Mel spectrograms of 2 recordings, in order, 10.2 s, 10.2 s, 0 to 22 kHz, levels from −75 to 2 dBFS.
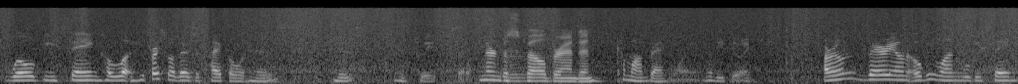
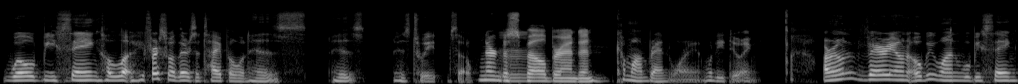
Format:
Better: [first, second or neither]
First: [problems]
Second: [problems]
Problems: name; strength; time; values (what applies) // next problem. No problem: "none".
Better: second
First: hiss; loud; throughout; 3 dB below the speech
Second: none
